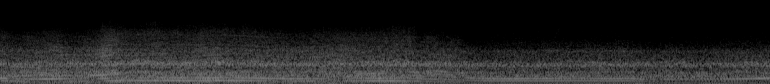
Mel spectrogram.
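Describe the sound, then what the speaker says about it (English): A race car in iRacing holds a straight-line burnout, its engine droning at a sustained, slowly wavering pitch over a constant hiss of tire noise, fairly faint and without talk. "The burnout in a straight line is the funnest."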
